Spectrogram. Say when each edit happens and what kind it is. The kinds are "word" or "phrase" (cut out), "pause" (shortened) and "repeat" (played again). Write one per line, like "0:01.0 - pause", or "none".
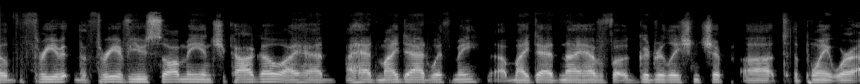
0:03.4 - pause
0:07.3 - pause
